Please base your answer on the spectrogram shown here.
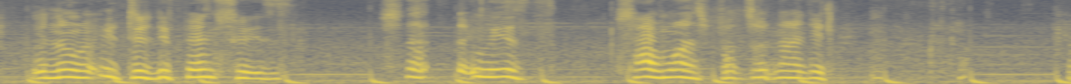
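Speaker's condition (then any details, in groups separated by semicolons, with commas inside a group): Cerebral palsy; since birth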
